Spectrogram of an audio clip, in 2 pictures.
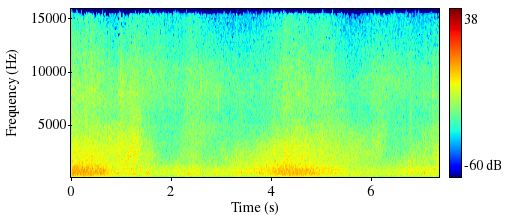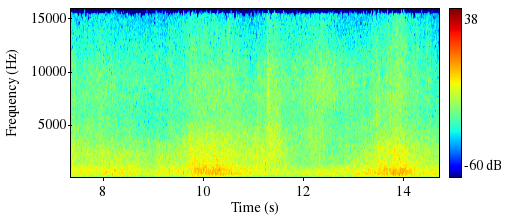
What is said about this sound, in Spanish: Este Patxi es un sonido cíclico que va y que viene y nos podemos imaginar dónde estamos, más o menos. Pues estamos en el mar, sí señora. Concretamente en la orilla del Mediterráneo, en Vinaroz.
